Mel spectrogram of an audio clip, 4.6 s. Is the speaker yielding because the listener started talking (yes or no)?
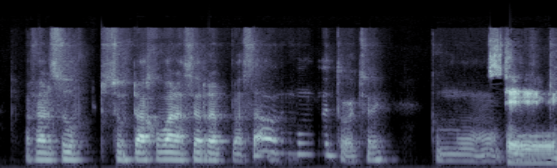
no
